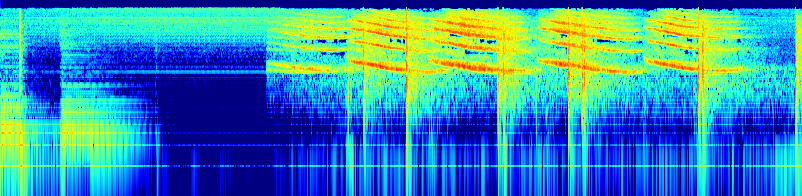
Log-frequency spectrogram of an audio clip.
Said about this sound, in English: Okay, we just set off some fireworks in the studio here, and that means it's time for Pandora's Lunchbox. There's some burn marks on the wall, but we'll take care of that.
